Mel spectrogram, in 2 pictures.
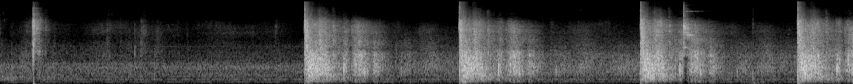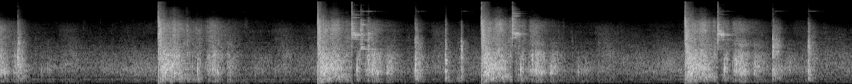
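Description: Pistol shots at an outdoor shooting range, Beretta, Jericho and Sig P228 handguns, about a dozen loud sharp cracks, spaced irregularly with a few quick doubles, each followed by brief ringing decay.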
